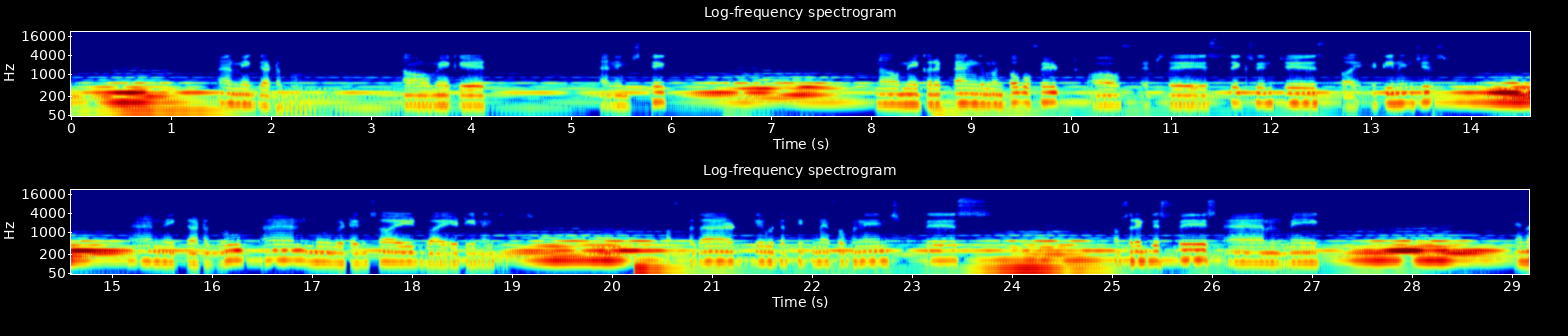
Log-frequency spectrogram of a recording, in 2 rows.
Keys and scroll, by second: 1.8 ctrl+g, 3.0 p, 4.4 1, 5.0 Return, 5.4 space, 8.2 r, 11.4-13.7 typing, 13.4 Return, 15.6 ctrl+g, 16.7 m, 17.8 1, 18.2 8, 18.6 Return, 19.0 space, 20.4 p, 21.9 1, 22.3 Return, 22.7 space, 25.3 p.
